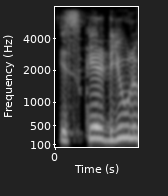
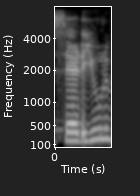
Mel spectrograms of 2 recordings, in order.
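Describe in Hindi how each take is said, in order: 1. यह शब्द 'sk' ध्वनि से शुरू होता है। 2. यह शब्द 'sh' ध्वनि से शुरू होता है। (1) "अमेरिकन इंग्लिश में स्केड्यूल भी पढ़ते हैं" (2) "इंडिया में शेड्यूल पढ़ा जाता है"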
